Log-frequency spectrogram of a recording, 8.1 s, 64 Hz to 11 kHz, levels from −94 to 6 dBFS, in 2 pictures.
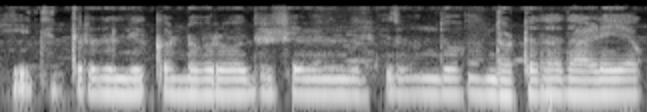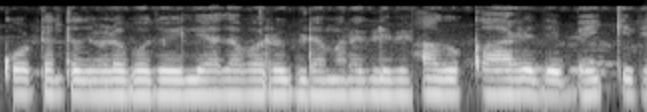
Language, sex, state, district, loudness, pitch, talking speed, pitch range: Kannada, male, Karnataka, Bijapur, -14 LUFS, 145 Hz, 140 wpm, 145-150 Hz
